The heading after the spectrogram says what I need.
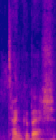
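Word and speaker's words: Tancabești: a lake look at what's the how'd you pronounce the lake okay tank runners lake tanker Besh and what is this there for the leeks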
